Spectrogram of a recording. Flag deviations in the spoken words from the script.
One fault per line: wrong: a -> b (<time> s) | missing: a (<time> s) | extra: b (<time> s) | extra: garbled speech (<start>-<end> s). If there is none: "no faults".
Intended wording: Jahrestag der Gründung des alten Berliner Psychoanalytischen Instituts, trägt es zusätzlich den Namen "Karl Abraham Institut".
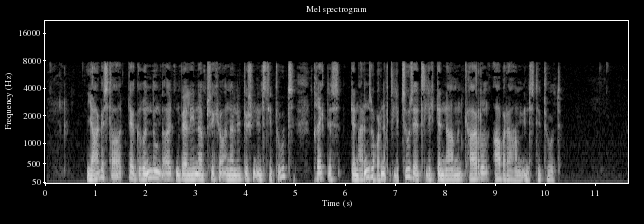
missing: des (2.3 s)
extra: garbled speech (6.1-7.1 s)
